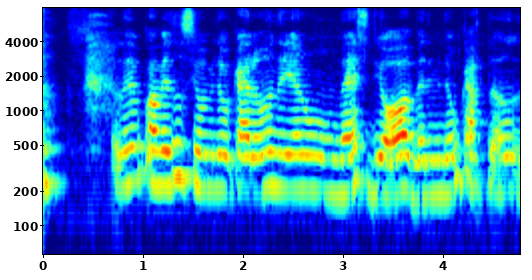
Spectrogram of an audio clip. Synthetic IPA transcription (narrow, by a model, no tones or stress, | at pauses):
ewlẽbɾʊkõamezʊsĩoɾmɪd̪ewkaɾɐõnɐ̃iɛɾɐũmɛst̪ɾɪd̪ɪɔbɾɐelɪmɪd̪ewũkaɾt̪ɐ̃w̃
